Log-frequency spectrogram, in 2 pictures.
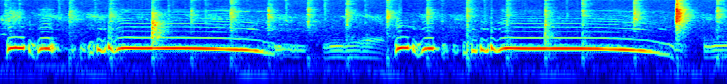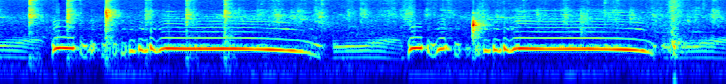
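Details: Male local Barbary dove calling to challenge a rival, giving a rolling stutter that leads into a long, level coo, repeated about every two and a half seconds, indoors-sounding.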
